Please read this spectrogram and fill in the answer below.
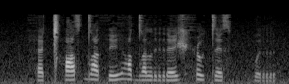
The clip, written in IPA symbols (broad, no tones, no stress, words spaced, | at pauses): hæǀʰɑsdˤæ θɪ ɦədˤilrɛʒħu tɛspːʊr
